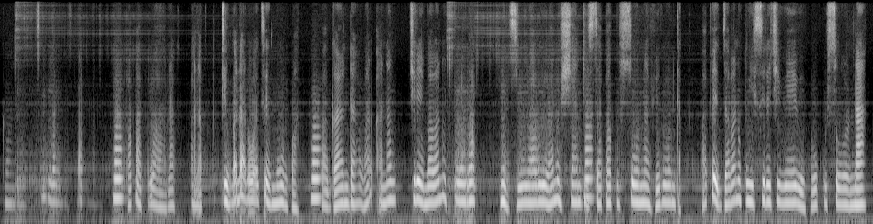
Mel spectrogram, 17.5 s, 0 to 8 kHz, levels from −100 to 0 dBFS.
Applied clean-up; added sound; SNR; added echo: neural separator model SepFormer DNS4.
